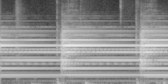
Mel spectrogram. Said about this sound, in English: and then after an opening walk, Johan Rojas single up the middle, and that sent Christian Pache into home and sent the Phils into the playoffs. Let's ring that bell one more time.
